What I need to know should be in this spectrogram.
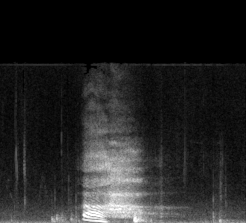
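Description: A man exclaims loudly.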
